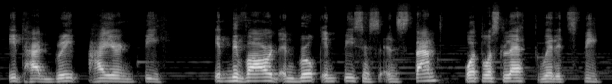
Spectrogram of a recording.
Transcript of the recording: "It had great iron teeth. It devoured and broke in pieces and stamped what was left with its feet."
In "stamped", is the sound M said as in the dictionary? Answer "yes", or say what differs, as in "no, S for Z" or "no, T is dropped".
yes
